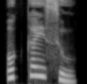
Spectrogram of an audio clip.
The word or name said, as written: ಒಗಸು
